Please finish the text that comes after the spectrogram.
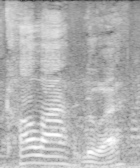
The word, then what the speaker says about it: Kala Lua: Well, technically it's Kala Lua. Kala Lua. Is Okay. how we're told it's really pronounced.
